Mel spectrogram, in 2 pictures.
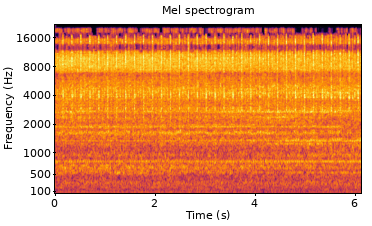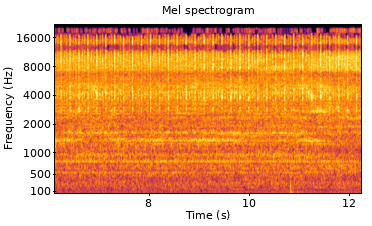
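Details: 2008 Mercedes-Benz GL 550, non-runner revived with replacement used SAM module: light regular tick about three per second over a rough busy idle; owner suspects a lifter not yet pressurized with oil; smoke and water drip also seen.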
